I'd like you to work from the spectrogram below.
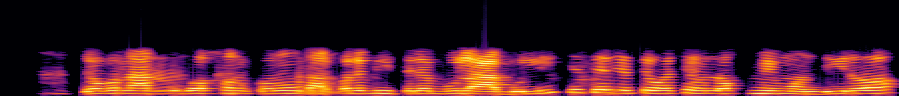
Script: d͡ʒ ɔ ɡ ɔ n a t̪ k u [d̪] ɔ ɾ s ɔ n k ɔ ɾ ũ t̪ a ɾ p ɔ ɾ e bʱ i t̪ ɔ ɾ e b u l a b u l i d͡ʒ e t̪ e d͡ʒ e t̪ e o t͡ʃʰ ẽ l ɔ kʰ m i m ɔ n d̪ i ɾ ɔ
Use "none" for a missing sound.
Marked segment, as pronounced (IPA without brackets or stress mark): d̪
